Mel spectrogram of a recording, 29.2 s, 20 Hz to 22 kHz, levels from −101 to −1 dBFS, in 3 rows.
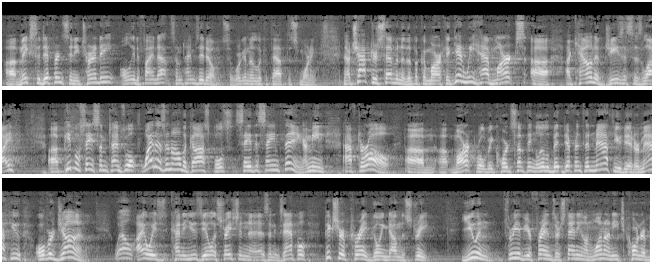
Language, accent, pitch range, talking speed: English, American, 150-200 Hz, 220 wpm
